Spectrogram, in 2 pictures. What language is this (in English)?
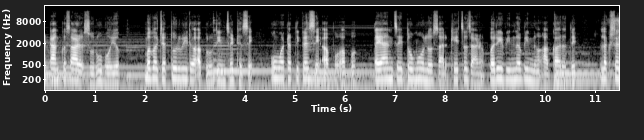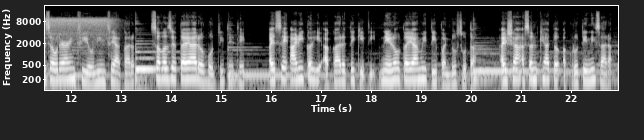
Marathi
